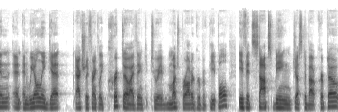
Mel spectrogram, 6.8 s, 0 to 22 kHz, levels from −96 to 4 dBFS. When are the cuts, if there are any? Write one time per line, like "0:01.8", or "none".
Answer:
0:04.7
